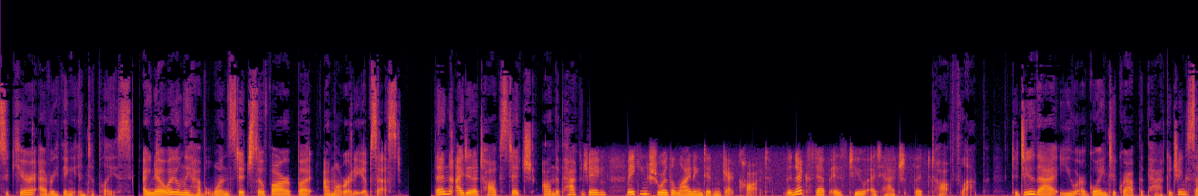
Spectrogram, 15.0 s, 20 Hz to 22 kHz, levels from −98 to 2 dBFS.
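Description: Digital radio blending to analogue runs from 7.25 to 11.67 s. The receiver lost its digital stream and cross-faded in 104 ms to AM, so hiss sits around 30 dB below the sound, and level drops about 1 dB.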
